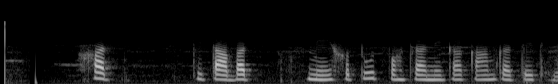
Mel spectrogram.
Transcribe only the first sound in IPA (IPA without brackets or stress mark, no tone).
x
